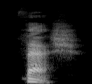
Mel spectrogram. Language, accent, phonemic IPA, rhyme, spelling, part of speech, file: English, Australia, /fæʃ/, -æʃ, fash, verb / noun, En-au-fash.ogg
- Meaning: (verb) 1. To worry; to bother, annoy 2. To trouble oneself; to take pains 3. To ignore or forget about someone or something; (noun) A worry; trouble; bother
